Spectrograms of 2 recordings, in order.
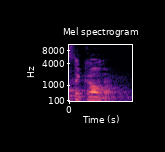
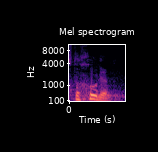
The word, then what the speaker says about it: de Goede: Hans de Goede. – Hans de Goede. – De Goede. – But it's just Hans de Goed also works. As in the good, the bad, and the ugly.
